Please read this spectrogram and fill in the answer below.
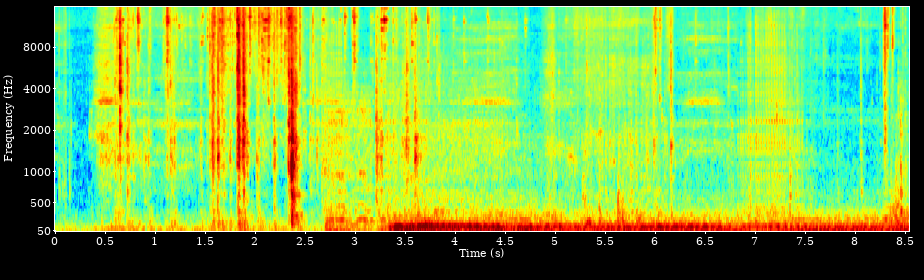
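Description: Keys rattling with a few sharp clicks, then a car engine starts about three seconds in and runs steadily.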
